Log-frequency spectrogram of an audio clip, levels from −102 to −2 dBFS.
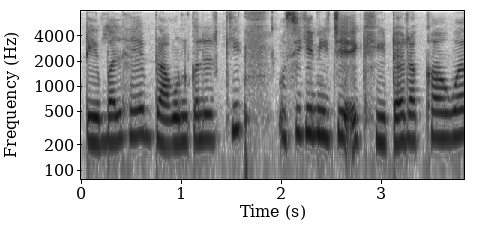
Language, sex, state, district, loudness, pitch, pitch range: Hindi, female, Uttar Pradesh, Lucknow, -16 LUFS, 235 Hz, 220-260 Hz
